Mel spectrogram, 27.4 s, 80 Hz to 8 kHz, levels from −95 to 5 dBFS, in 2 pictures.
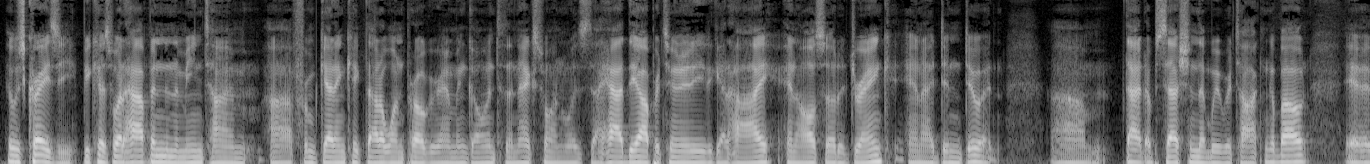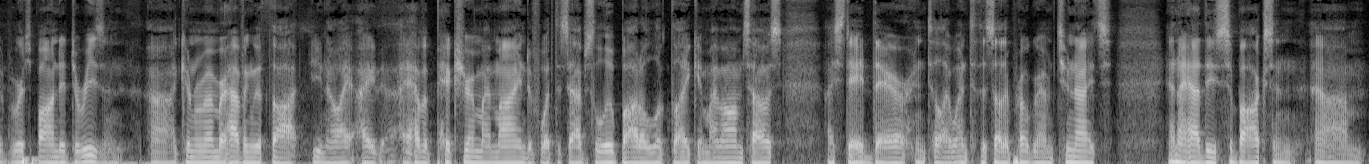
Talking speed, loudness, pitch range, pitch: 215 wpm, -19 LUFS, 100-110 Hz, 105 Hz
